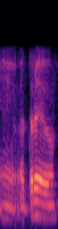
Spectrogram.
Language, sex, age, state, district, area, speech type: Malayalam, male, 18-30, Kerala, Palakkad, rural, conversation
